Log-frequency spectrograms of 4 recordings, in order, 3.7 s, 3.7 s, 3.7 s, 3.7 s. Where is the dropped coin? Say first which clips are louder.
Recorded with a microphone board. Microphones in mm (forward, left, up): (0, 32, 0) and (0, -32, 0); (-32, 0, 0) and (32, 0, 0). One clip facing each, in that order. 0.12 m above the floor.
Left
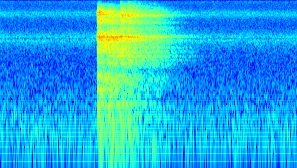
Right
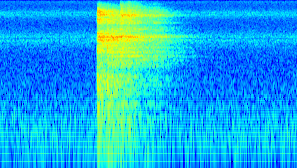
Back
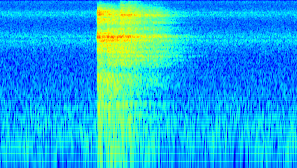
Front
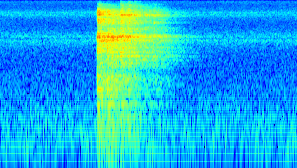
Even, even; 60° right, 1.2 m.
